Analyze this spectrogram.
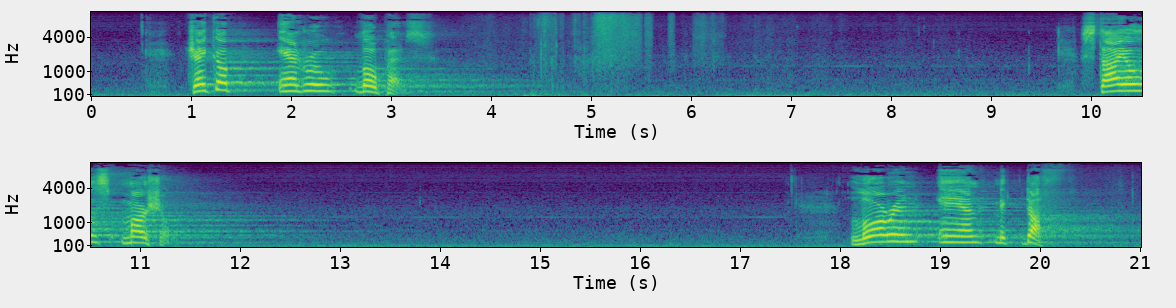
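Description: A man reads out names clearly through a microphone, with short pauses between them.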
